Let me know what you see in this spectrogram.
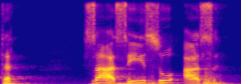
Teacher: Maka di saat disukunkan dia ada udara yang keluar. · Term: hams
